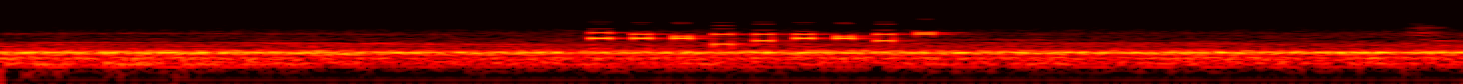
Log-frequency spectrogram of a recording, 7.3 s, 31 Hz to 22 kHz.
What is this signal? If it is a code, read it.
Multi-frequency trunk signalling (R1, as on North American trunks), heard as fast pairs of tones, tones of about 90 ms, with the noise inside a subway train. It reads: KP 9678968 ST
